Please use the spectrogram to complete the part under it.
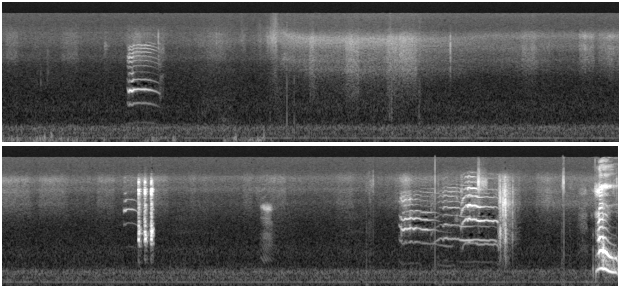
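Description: A cat in a survival video game meows several times in short, high chirping calls, scattered across quiet stretches over a steady low game ambience, with the loudest meows toward the end.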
